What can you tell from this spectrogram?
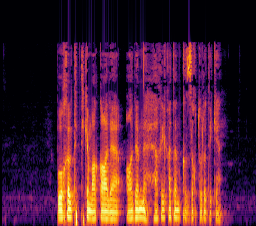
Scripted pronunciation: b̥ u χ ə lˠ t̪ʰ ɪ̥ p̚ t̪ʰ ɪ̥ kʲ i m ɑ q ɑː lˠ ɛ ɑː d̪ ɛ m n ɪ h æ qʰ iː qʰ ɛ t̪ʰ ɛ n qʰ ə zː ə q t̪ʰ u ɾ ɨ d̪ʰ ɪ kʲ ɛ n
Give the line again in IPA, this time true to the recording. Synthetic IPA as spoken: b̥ u χ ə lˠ t̪ʰ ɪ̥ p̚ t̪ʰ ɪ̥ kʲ i m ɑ q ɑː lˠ ɛ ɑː d̪ ɛ m n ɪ h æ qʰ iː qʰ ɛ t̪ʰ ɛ n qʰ ə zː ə q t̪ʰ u ɾ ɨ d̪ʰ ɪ kʲ ɛ n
